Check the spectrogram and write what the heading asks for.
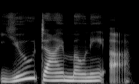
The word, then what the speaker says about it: eudaimonia: Okay, I've got a new word for you, eudaimonia. It's pronounced you-die-mo-nee-a.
